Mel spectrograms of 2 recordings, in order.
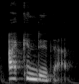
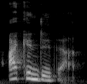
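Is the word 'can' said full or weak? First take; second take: weak; weak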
